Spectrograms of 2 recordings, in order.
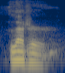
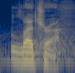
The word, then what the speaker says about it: Lettre: Mr. Letter, pronounce for me. Letra.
